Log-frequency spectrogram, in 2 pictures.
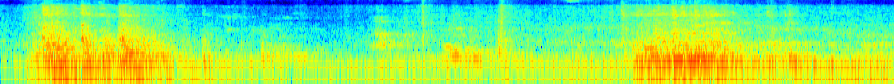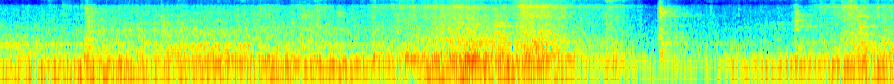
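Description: A heavy metal machine scrapes and thuds as it is lifted off a truck.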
